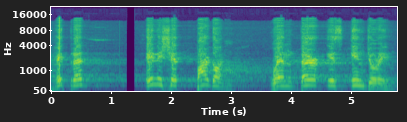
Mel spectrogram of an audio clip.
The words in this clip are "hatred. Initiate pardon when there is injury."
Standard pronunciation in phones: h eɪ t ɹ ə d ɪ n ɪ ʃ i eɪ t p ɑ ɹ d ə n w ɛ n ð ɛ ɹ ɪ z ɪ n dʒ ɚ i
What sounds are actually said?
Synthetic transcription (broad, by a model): h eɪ t ɹ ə d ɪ n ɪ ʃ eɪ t p ɑ ɹ d ə n w ɛ n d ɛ ɹ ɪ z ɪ n dʒ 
